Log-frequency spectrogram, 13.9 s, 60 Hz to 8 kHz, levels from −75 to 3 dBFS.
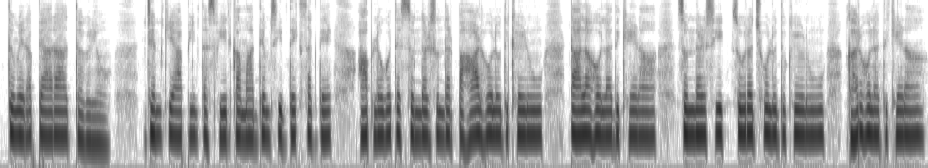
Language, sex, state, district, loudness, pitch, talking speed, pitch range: Garhwali, female, Uttarakhand, Uttarkashi, -21 LUFS, 160 Hz, 140 wpm, 155-165 Hz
